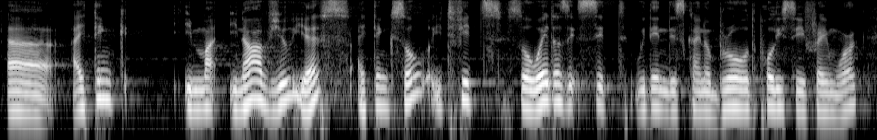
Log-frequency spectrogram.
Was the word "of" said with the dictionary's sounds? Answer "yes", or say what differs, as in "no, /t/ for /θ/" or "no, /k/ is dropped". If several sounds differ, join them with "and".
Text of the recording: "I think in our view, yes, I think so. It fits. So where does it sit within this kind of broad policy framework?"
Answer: yes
